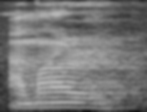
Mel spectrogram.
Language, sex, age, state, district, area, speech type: Assamese, male, 45-60, Assam, Goalpara, urban, spontaneous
